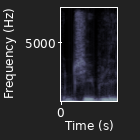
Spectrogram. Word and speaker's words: Ghibli: also Ghibli oder auch Ghibli genannt, kommt auf die Person an. Ich hörte beides ist richtig in der Aussprache.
